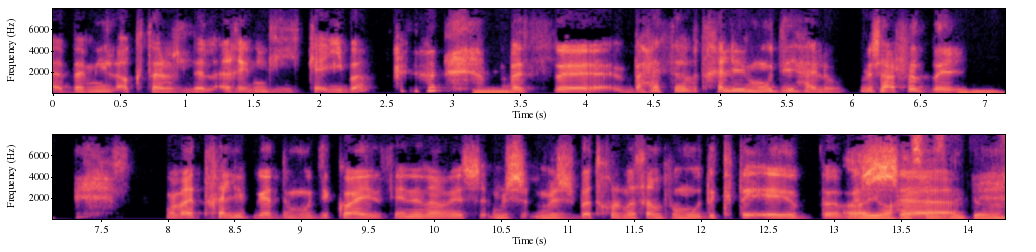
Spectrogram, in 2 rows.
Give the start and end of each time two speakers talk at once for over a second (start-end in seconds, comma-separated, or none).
none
